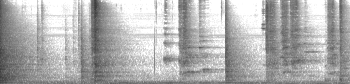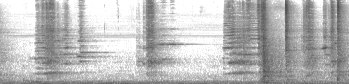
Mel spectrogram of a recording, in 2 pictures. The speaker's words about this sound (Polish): Są skrzynki. Otwieranie i zamykanie takiej euroskrzynki.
